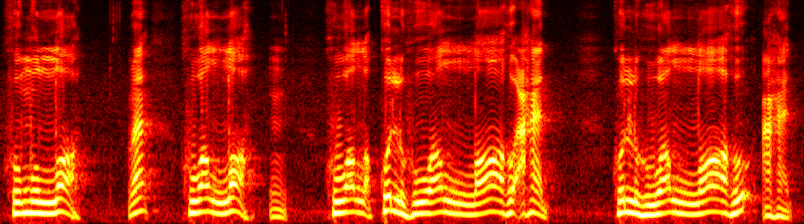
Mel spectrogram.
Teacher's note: Lafzul jalalah yang sebelumnya fathah sama dhammah maka dibaca tafkhim Allah ya. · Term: tafkhim lam Allah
